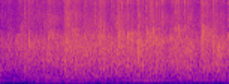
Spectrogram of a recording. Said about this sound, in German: Und die ganze Ekklesia sagt, komm, lass uns Jesu mal einen Applaus geben. Er ist gut. Er ist treu.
